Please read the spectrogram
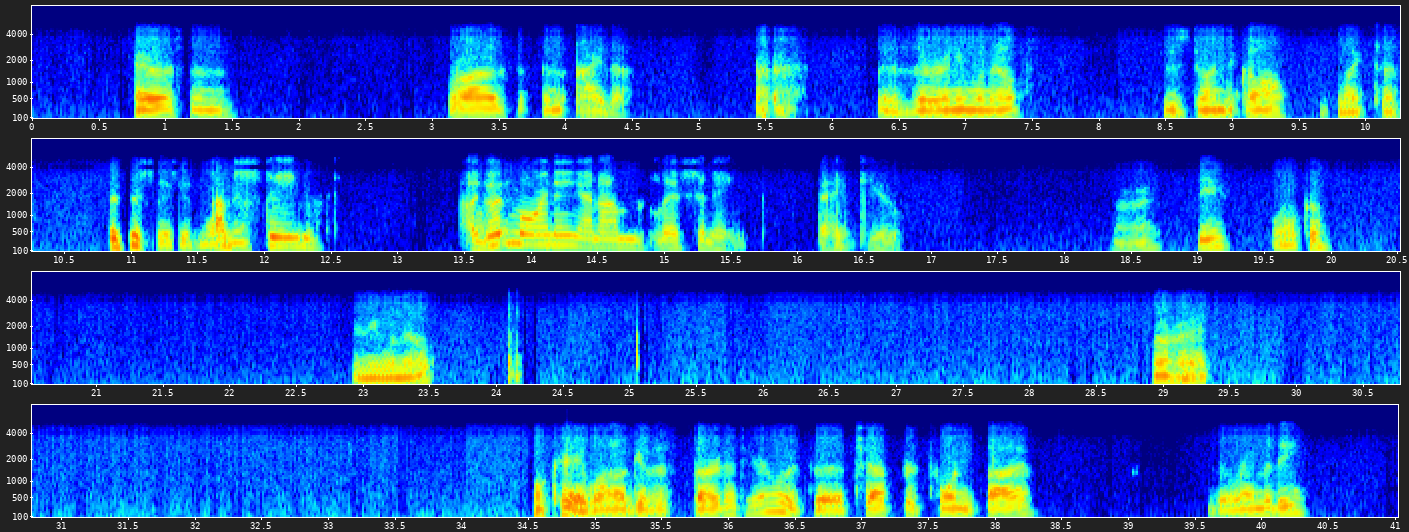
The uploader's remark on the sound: ACIM Daily Conference Call.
